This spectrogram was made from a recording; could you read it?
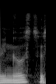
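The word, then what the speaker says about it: YunoHost: Alors, YouNost, c'est le Y qui se prononce Y en anglais. Donc, c'est YouNost.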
